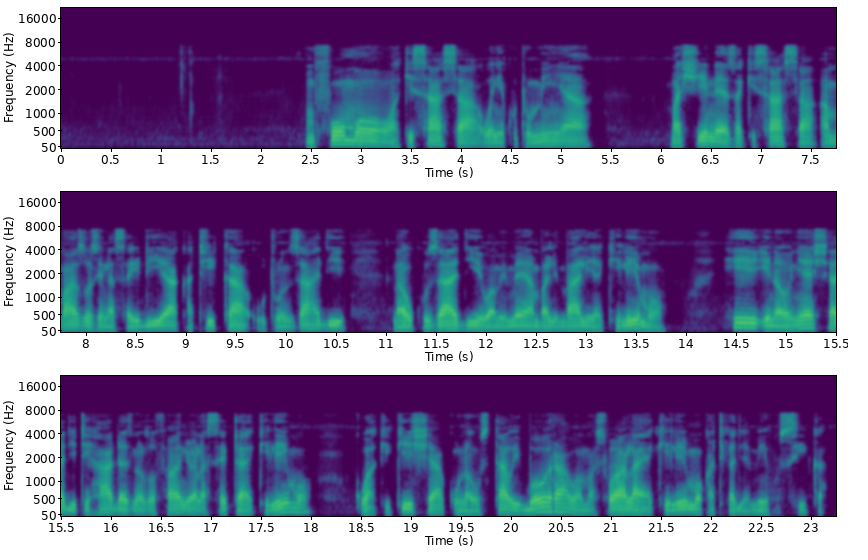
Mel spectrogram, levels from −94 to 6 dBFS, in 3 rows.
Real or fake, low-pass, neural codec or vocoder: fake; 7.2 kHz; codec, 16 kHz, 4 kbps, X-Codec, WavLM features, trained on Multilingual LibriSpeech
